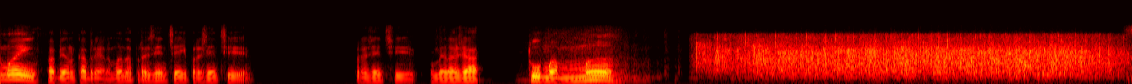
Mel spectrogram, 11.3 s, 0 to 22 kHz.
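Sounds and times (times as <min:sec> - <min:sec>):
speech: 0:00.0 - 0:02.6, 0:03.6 - 0:06.3
many hands clapping: 0:06.8 - 0:11.3.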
